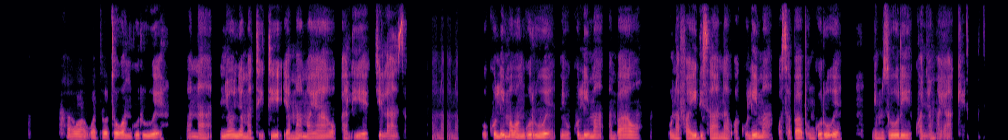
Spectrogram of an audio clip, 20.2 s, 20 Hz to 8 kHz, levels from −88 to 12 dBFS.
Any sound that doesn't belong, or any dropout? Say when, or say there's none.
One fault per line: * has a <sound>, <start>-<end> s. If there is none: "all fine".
* has a laugh, 8.6-9.2 s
